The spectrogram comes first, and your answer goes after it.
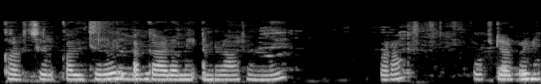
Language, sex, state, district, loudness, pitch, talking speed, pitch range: Telugu, female, Telangana, Karimnagar, -18 LUFS, 225 Hz, 65 wpm, 220-245 Hz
